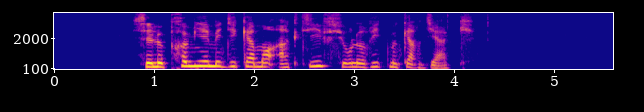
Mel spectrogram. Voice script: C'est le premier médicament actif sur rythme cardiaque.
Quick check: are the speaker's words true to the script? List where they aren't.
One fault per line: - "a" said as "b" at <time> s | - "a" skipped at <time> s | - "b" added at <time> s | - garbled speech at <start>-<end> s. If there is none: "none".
- "le" added at 3.0 s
